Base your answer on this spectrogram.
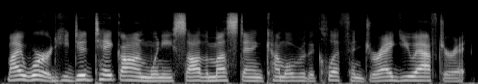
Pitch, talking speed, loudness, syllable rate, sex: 180 Hz, 250 wpm, -18 LUFS, 5.0 syllables/s, female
